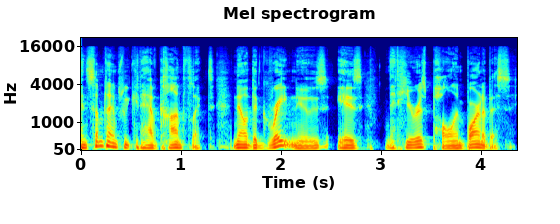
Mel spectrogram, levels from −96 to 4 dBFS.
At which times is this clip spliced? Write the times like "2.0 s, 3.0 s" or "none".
none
